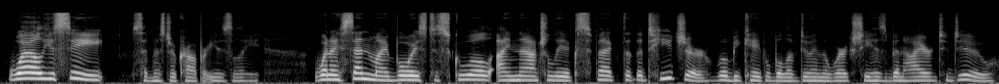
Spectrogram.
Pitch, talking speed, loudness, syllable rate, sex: 190 Hz, 200 wpm, -19 LUFS, 4.9 syllables/s, female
